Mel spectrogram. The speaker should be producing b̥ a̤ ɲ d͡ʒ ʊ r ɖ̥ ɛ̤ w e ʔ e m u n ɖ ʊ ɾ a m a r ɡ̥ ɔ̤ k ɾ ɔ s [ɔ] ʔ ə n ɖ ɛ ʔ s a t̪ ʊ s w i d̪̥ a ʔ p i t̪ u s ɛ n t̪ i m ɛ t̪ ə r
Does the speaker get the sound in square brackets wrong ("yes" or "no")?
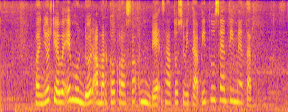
no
